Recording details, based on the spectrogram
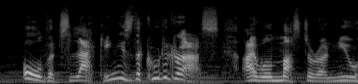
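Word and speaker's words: coup de grâce: that's lacking is the coup de grass I will muster a new host and March on corrid and I have always heard that pronounced coup de gras not Cuda grass and where will you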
